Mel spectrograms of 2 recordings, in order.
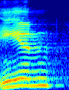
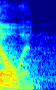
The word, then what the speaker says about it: Eoin: For my entire life, I've been pronouncing it Ian, and it's Owen.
